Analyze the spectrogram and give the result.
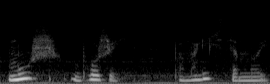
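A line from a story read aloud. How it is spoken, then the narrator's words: Barely audible plea. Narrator (Russian): еле слышно попросил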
